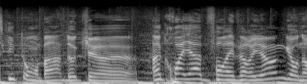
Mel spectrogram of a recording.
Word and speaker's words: Forever Young: La chanson Forever Young.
